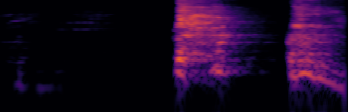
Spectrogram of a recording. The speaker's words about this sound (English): So on the Christmas light thing, excuse me, I'm going to cough real quick. Let me mute this. I can't mute it. Hold on. Let me cough.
